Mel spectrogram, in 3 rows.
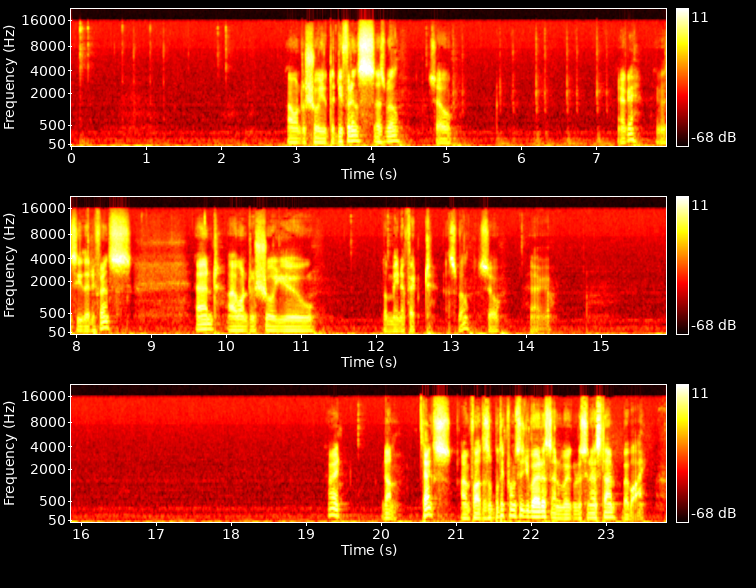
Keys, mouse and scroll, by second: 0.1 click, 0.7 click, 1.9 click, 3.1-3.5 scroll up 1, 3.5 click, 4.0 scroll down 1, 4.7 click, 5.1 m, 8.6 drag, 8.6 m, 9.4-10.1 scroll up 1, 10.1 click, 10.5-10.9 scroll up 1, 10.9 click, 11.7 scroll up 1, 11.8 click, 13.0-13.4 drag, 13.9-18.4 drag, 19.0 drag, 19.9 click.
